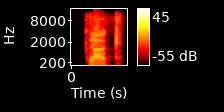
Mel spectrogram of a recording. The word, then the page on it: gook: American English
